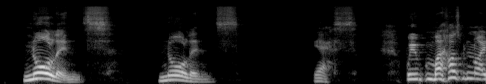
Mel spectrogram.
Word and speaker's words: New Orleans: And Pamela has given me the pronunciation. Norlins.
